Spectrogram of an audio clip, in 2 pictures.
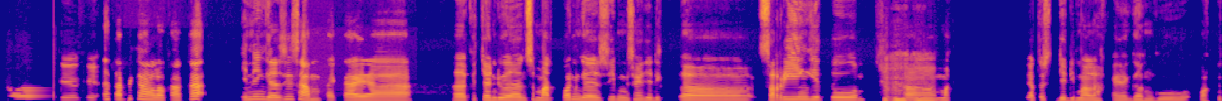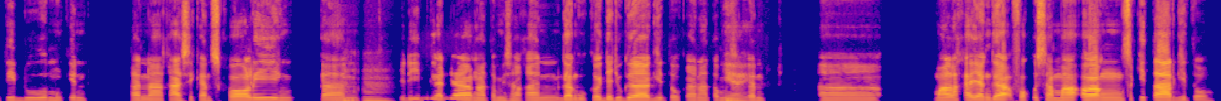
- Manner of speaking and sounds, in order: distorted speech; static; in English: "smartphone"; in English: "scrolling"
- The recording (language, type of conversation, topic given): Indonesian, podcast, Bagaimana kebiasaanmu menggunakan ponsel pintar sehari-hari?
